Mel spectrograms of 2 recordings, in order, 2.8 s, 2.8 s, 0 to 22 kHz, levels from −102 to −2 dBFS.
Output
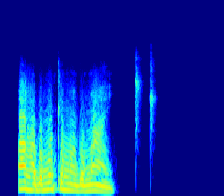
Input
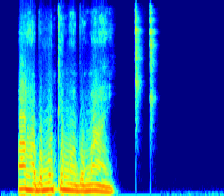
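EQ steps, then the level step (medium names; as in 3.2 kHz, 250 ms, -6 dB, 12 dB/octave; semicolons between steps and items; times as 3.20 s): Gaussian low-pass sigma 2.6 samples; high-pass 250 Hz 12 dB/octave; -6.5 dB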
